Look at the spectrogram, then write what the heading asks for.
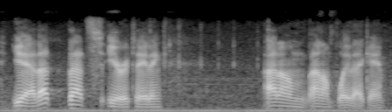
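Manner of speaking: ordinary talk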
